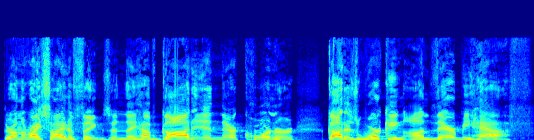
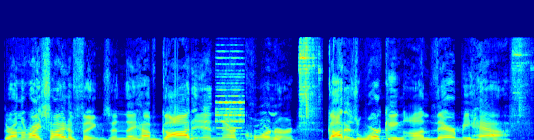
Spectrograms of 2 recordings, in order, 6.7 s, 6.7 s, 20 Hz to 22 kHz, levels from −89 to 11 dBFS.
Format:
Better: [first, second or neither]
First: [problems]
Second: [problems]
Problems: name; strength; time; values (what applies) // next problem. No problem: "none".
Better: first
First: none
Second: alarm; loud; at 2.5 s; peak 2 dB above the speech // jangling keys; loud; at 3.5 s; peak 1 dB above the speech // jangling keys; faint; at 6.5 s; peak 10 dB below the speech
